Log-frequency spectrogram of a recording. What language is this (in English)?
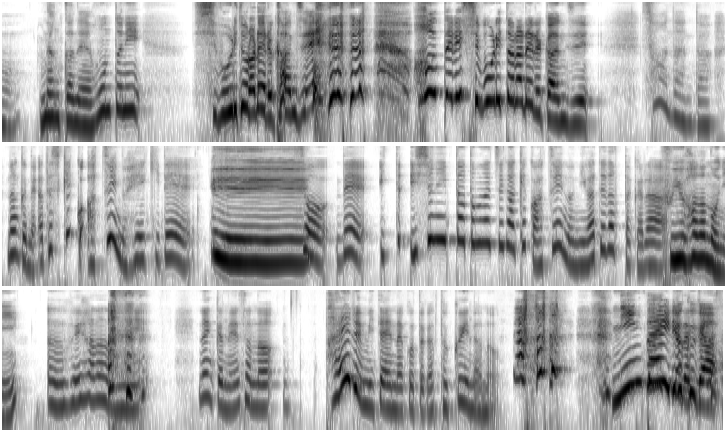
Japanese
